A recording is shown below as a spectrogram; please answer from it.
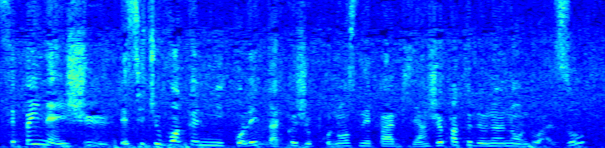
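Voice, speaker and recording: A woman's voice: mid-range voice, animated, fast talker, a crowd in the background. A woman ranting straight to the camera, calling out a rival by name and repeating her points with confrontational emphasis. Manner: confrontational, addresses a rival directly and repeats herself. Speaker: social media personality. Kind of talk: direct-to-camera rant.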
